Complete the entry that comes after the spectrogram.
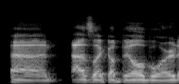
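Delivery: usual speaking voice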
